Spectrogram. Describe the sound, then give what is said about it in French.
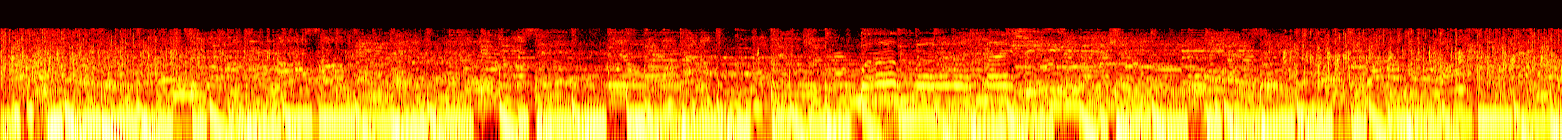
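A studio audience applauds steadily throughout, a dense, continuous wash of clapping at an even, fairly loud level with no pauses. “Marrainé par Perle Lama, applaudissements.”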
